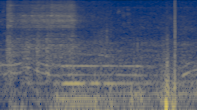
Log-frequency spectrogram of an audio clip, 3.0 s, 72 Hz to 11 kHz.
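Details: 2013 Suzuki Splash AT facelift, 48,000 km, warning lights off after start: short crank, engine catches promptly and settles into an even idle; clean, healthy start.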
